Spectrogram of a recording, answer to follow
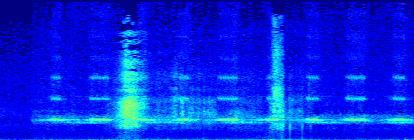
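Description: Rapid high-pitched electronic beeping, about three beeps a second, held steady, over wind buffeting the microphone, with two brief louder gusts or knocks about a second and three seconds in.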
